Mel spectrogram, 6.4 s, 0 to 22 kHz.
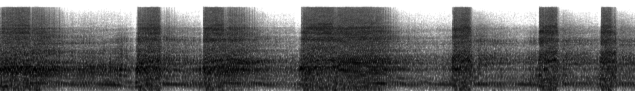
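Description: BMW E92 M3's V8 being free-revved while parked: a few longer revs in the first four seconds, then short, sharp throttle blips about once a second.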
